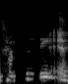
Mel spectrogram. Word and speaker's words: intestacy: Intestasy.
